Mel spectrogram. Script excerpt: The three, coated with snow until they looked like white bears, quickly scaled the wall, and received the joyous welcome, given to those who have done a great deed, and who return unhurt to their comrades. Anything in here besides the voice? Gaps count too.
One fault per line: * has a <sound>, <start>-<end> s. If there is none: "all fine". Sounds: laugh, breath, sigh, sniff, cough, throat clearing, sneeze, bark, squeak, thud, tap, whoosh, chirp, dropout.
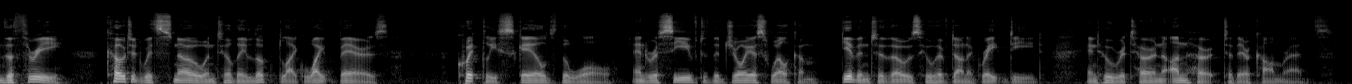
all fine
